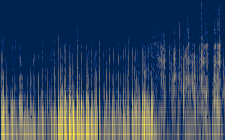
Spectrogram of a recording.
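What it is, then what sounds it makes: Fabric baseball cap. Fingertips rapidly tap and scratch on the fabric of a grey cotton Penn State baseball cap, its hollow crown held in both hands. The taps land as quick, soft, muffled thumps with deep low body and no ring, and toward the end they give way to denser, rougher scratching on the cloth.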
